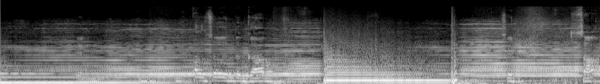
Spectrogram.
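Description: Tabla being played over a steady drone. A deep bayan stroke rings out for about two seconds. About three seconds in, a second stroke sounds both drums, the bass ringing with the higher dayan tone, and a sharp stroke cuts it short after about a second.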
